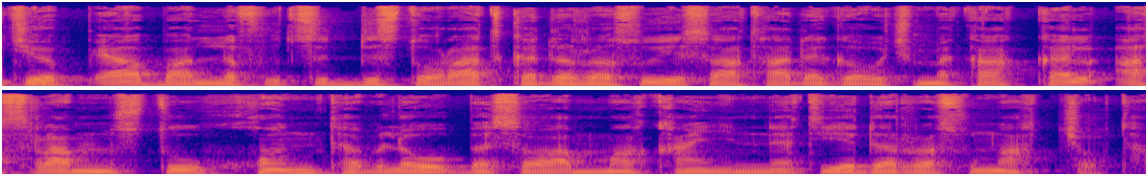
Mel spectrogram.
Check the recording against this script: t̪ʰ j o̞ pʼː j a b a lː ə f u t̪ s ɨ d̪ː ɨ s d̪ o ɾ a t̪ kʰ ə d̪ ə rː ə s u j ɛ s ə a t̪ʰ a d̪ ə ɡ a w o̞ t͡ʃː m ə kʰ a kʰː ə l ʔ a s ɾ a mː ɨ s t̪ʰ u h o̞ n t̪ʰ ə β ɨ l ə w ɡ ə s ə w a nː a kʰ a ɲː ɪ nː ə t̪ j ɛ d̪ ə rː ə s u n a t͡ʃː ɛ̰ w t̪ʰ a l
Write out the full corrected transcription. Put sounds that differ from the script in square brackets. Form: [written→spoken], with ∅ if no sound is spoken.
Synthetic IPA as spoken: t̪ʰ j o̞ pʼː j a b a lː ə f u t̪ s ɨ d̪ː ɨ s [d̪→t̪] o ɾ a t̪ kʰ ə d̪ ə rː ə s u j ɛ s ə a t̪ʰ a d̪ ə ɡ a w o̞ t͡ʃː m ə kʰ a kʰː ə l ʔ a s ɾ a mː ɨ s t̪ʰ u h o̞ n t̪ʰ ə β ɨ l ə w [ɡ→b] ə s ə w a [nː→mː] a kʰ a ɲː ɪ nː ə t̪ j ɛ d̪ ə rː ə s u n a t͡ʃː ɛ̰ w t̪ʰ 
